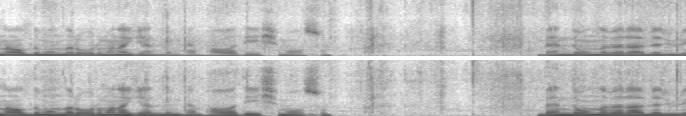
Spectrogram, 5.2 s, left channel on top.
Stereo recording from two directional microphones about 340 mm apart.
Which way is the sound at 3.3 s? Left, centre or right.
Centre.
